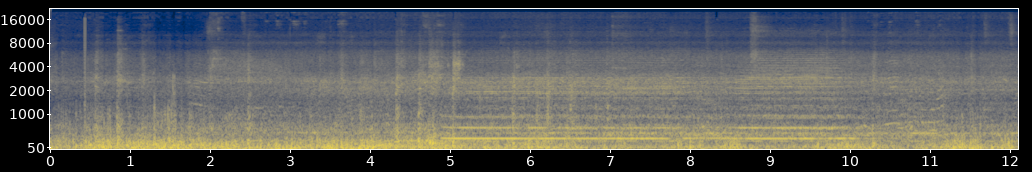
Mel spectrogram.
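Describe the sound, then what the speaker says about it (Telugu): A train moves on the line near Nandyal station with a loud, steady rumble and clatter of the wagons, and a sustained horn-like tone comes in partway through; people talk faintly in the background. "ఫ్రంట్ వచ్చేసి ట్రైన్ నంద్యాల స్టేషన్కి అయితే ఎంటర్ అవుతుంది"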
